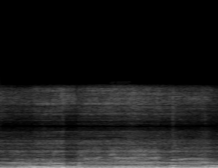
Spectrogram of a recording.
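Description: Metalcore band playing live: distorted electric guitars, bass guitar and drum kit, with a held note that wavers in pitch.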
